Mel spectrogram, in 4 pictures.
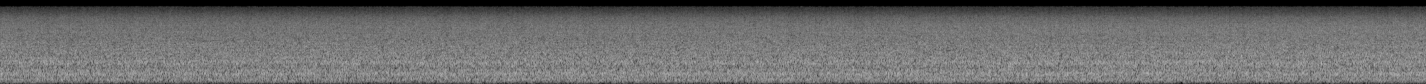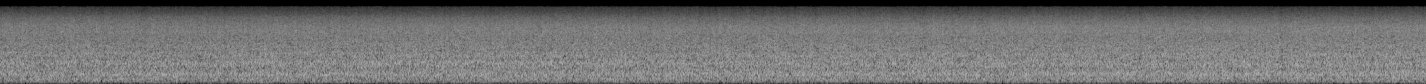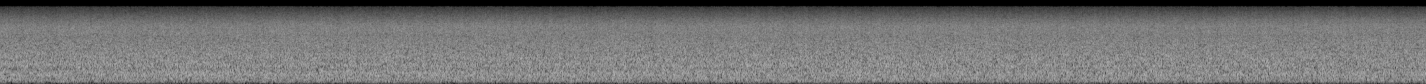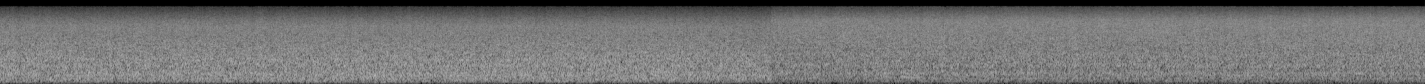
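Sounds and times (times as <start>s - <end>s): waterfall rushing over rock: 0.0s - 57.0s.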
